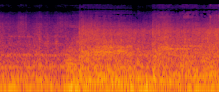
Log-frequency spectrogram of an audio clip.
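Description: A dynamite blast booms loudly.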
